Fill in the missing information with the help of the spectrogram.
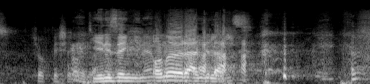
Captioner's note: laughs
